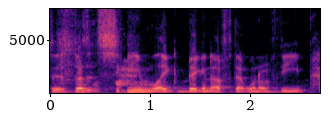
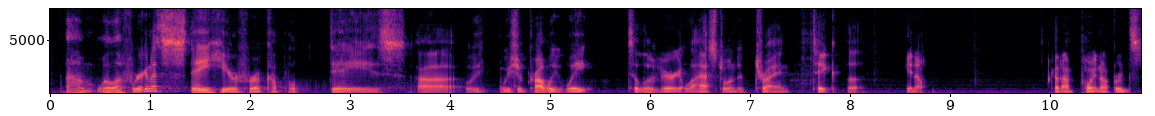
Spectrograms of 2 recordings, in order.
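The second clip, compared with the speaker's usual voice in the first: quiet, lowered, hushed voice; 3 semitones lower than usual. In a role-play, a player speaks in character to the rest of the party, in a lowered voice. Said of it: "I will like lower my voice to the rest of the party".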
